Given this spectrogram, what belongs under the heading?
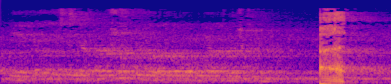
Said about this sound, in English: I, for instance, have the habit that after each meal I take a little rest. And when the meal was good, I burp.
